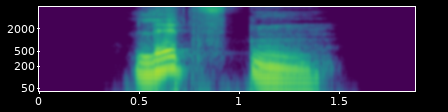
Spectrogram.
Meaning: inflection of Letzter: 1. strong genitive/accusative singular 2. strong dative plural 3. weak/mixed genitive/dative/accusative singular 4. weak/mixed all-case plural
- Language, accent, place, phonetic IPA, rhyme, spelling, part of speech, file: German, Germany, Berlin, [ˈlɛt͡stn̩], -ɛt͡stn̩, Letzten, noun, De-Letzten.ogg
